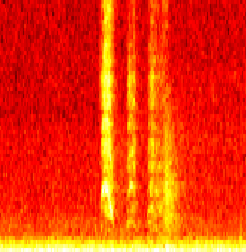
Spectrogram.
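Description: Near silence: room tone, with a few faint, short hisses about a second in.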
